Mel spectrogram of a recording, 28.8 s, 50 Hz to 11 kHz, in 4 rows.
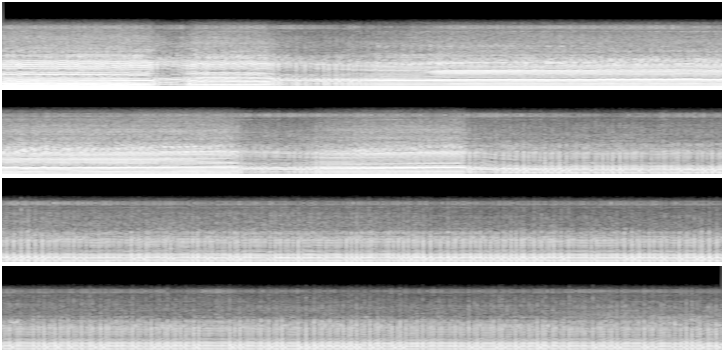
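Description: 66 cc two-stroke motorized-bicycle engine with a modified muffler (inner tube cut out, 5/8 inch hole drilled in the cap) running under way. Its pitch drops briefly twice in the first twelve seconds, then it settles to a steady lower idle as the bike coasts to a stop.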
